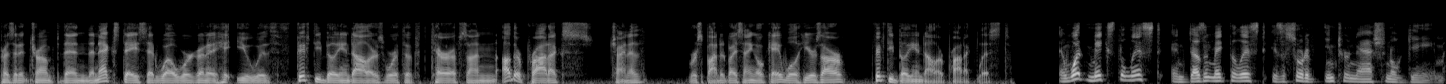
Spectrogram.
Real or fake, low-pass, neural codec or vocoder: real; 7.2 kHz; none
